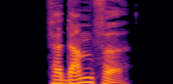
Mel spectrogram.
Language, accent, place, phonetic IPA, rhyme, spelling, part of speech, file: German, Germany, Berlin, [fɛɐ̯ˈdamp͡fə], -amp͡fə, verdampfe, verb, De-verdampfe.ogg
- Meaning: inflection of verdampfen: 1. first-person singular present 2. first/third-person singular subjunctive I 3. singular imperative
